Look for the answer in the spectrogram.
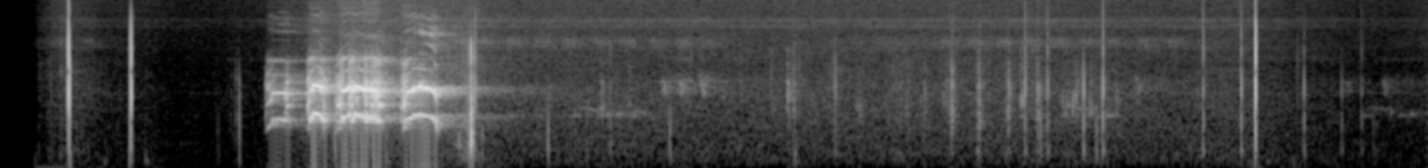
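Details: Wild red junglefowl in an industrial plantation forest in Riau, crowing to mark its territory: one harsh, broken crow of several loud pulses lasting about two seconds, followed by faint clicks and rustling.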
